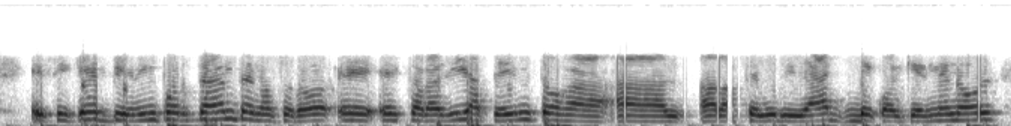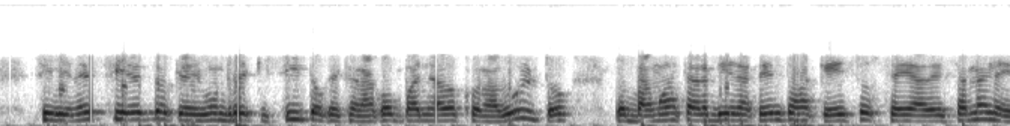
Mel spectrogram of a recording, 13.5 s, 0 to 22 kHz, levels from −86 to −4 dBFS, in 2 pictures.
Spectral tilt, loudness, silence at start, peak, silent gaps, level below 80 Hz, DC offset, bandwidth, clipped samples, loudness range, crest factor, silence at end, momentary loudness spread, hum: -9 dB/octave; -23 LUFS; 0 s; -8 dBFS; none; -44 dBFS; under 0.1%; 19 kHz; under 0.1%; 1 LU; 16 dB; 0 s; 3 LU; none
